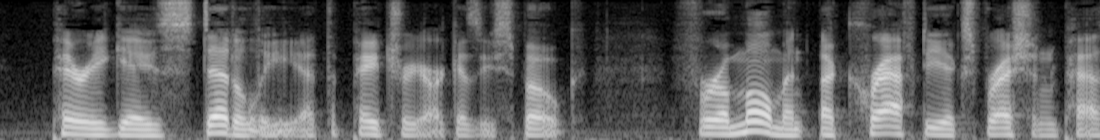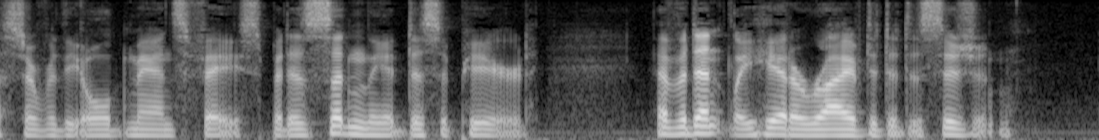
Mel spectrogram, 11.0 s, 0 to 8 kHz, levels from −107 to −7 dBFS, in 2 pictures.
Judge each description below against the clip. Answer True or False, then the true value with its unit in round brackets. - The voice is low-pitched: True (125 Hz)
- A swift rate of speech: False (180 wpm)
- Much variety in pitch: False (2.7 semitones)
